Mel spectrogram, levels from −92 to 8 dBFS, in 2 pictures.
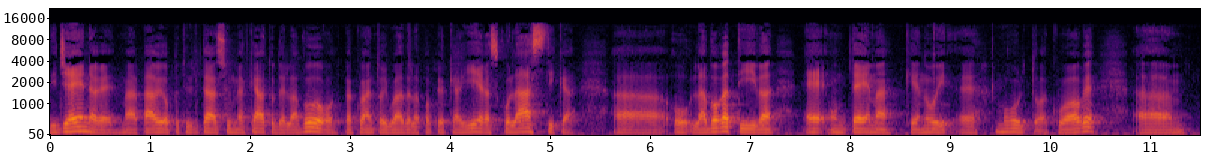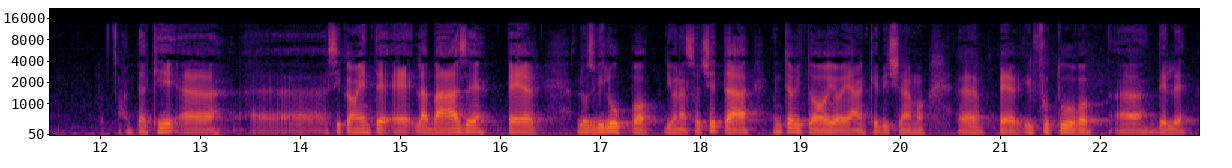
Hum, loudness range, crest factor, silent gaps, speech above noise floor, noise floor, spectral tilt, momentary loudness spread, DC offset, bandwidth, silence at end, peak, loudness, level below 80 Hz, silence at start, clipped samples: none; 5 LU; 22 dB; none; 27 dB; -57 dBFS; -5 dB/octave; 13 LU; under 0.1%; 13.5 kHz; 0.05 s; -8 dBFS; -30 LUFS; -58 dBFS; 0 s; under 0.1%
